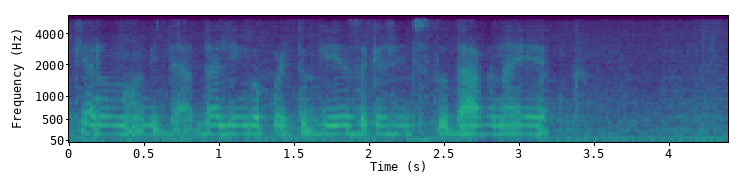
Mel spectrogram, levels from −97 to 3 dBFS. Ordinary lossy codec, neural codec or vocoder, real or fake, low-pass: none; vocoder, 24 kHz, 100 mel bands, Vocos; fake; 5.4 kHz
